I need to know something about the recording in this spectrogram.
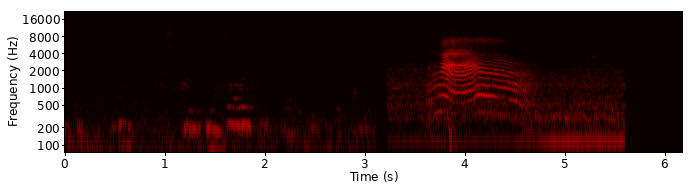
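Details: Domestic cat meowing to call its owners to lift it down, though able to climb down alone; one long, wavering, rising-then-falling meow after faint murmurs and a brief silence.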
